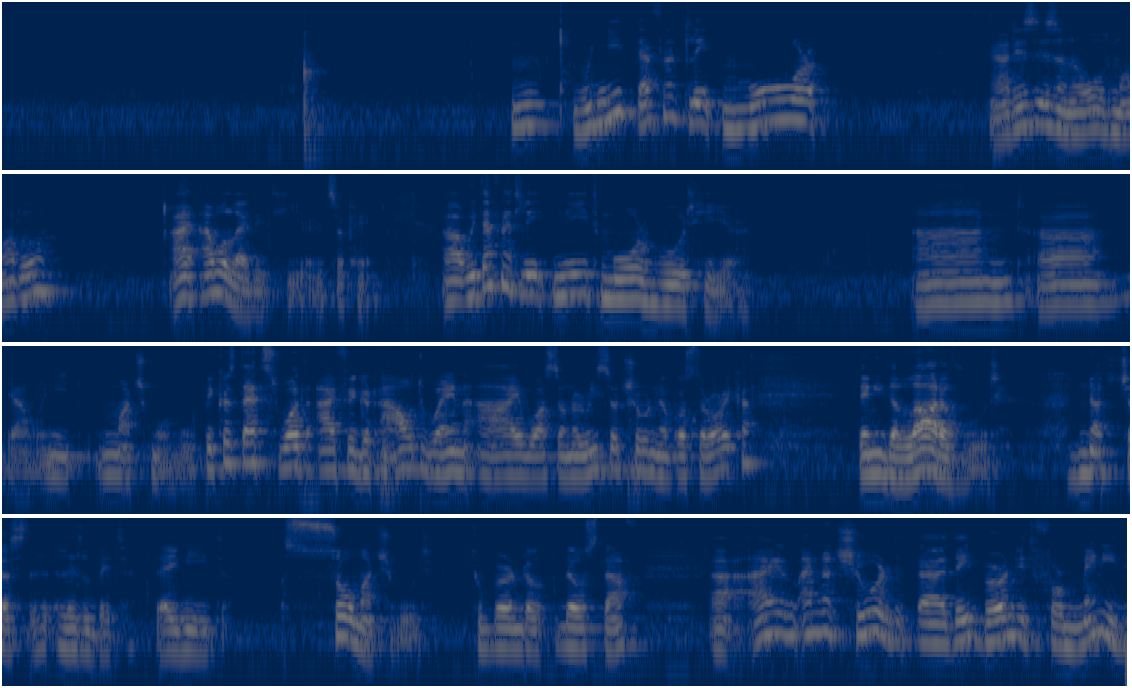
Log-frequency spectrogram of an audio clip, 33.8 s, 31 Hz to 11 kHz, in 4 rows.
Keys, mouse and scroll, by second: 3.1 middle click, 5.0 middle click, 6.8 right click, 7.5-9.4 middle drag, 10.0 middle click, 13.5 middle click, 15.3 middle click, 16.7-18.1 middle drag, 22.3 middle click, 23.6-25.4 middle drag, 26.0-27.3 middle drag, 29.0 middle click, 30.3 middle click.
